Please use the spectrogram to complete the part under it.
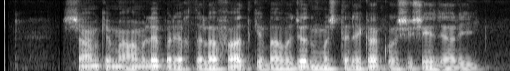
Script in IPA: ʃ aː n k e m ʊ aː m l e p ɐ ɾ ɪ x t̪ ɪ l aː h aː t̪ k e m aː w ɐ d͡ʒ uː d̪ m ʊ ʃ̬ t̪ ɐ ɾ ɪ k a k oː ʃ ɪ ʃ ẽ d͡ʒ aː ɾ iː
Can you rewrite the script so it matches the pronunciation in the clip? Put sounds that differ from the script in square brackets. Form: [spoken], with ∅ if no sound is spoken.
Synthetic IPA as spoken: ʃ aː [m] k e m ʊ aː m l e p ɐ ɾ ɪ x t̪ ɪ l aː [f] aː t̪ k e [b] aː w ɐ d͡ʒ uː d̪ m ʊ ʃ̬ t̪ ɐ ɾ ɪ k a k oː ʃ ɪ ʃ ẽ d͡ʒ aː ɾ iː

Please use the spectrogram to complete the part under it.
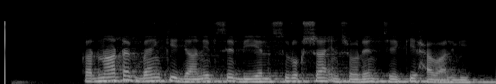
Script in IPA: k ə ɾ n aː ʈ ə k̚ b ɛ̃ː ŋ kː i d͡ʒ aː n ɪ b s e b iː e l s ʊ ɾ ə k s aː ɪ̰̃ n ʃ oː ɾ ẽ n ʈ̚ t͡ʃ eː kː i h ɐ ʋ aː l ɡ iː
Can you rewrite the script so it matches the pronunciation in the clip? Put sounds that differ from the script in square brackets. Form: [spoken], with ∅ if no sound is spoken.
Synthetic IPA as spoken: k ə ɾ n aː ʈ ə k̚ b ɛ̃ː ŋ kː i d͡ʒ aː n ɪ b s e b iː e l s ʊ ɾ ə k [ʃ] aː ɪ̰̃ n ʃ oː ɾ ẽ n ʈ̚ t͡ʃ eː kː i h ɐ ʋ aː l ɡ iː

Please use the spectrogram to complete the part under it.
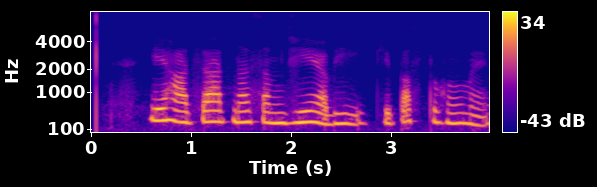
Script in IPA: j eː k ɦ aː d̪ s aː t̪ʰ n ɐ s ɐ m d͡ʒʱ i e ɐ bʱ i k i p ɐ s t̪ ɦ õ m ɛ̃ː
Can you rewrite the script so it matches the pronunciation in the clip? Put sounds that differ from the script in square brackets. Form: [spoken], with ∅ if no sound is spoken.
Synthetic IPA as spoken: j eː [∅] ɦ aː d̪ s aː [t̪] n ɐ s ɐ m d͡ʒʱ i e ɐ bʱ i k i p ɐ s t̪ ɦ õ m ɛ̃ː

